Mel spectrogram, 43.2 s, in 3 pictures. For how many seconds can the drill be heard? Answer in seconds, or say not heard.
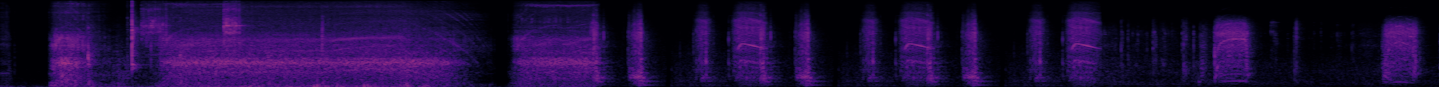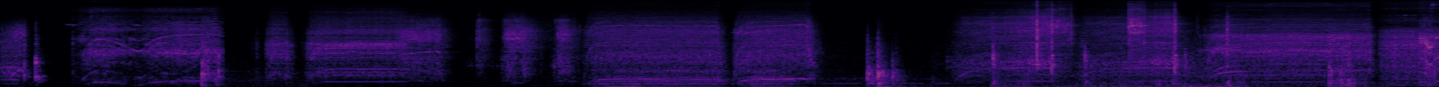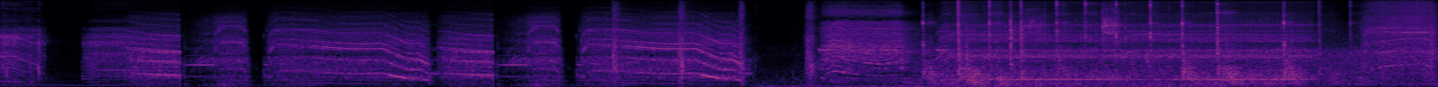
43 s.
